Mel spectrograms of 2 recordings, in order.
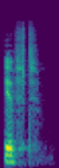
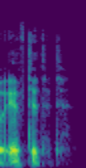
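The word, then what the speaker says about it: IFTTT: The main one that I use is If This Then That, which according to their website is pronounced IFT, like lift without the L. – I just go IFT.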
